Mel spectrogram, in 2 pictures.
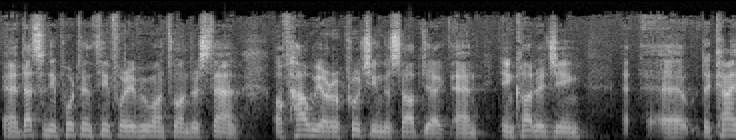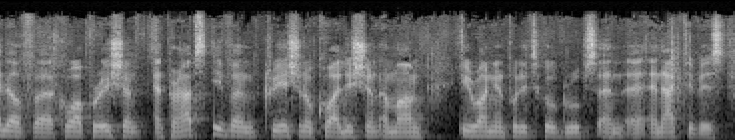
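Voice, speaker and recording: A man speaking as a guest at a formal event, answering a question in a measured, deliberate way with frequent hesitations. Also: medium pitch, flat delivery, a bit bright. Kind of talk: spontaneous formal remarks.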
